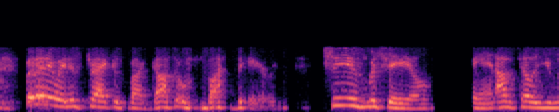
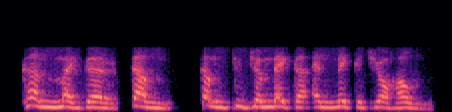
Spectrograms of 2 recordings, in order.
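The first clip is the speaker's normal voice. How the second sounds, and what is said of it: Bad fake Jamaican accent. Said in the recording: “That's the worst Jamaican accent I ever heard.”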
